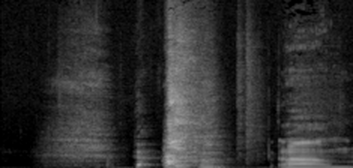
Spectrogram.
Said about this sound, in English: I'm about to sneeze.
